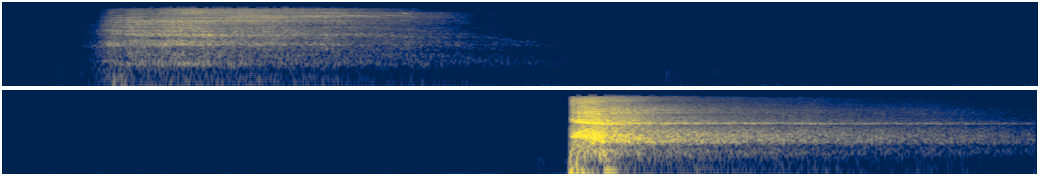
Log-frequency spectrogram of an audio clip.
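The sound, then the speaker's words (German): A person breathes in with a long airy hiss, holds the breath through several seconds of near silence, then lets out a sudden loud breath that trails off. “Nochmals einatmen, anhalten und aushalten.”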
